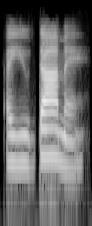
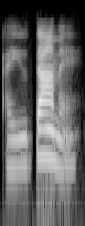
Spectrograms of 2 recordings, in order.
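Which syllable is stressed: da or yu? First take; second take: da; da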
